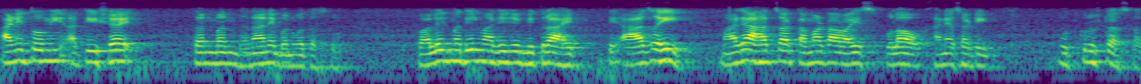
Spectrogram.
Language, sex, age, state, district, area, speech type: Marathi, male, 45-60, Maharashtra, Buldhana, rural, spontaneous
